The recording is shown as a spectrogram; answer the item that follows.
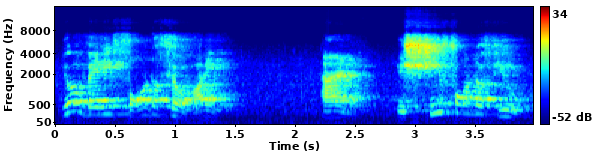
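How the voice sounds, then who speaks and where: A man acting in an audio play as a cautious, polite solicitor who asks careful, formal questions with gentle doubt. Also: high-pitched, big pitch swings, measured pace, slight background noise, heavily acted. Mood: measured, probing. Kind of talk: stage-style audio drama acting. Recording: very echoey, muffled, distant, music underneath.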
